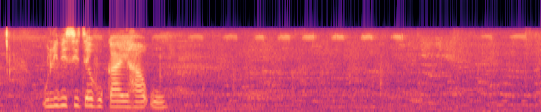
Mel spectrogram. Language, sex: Southern Sotho, female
